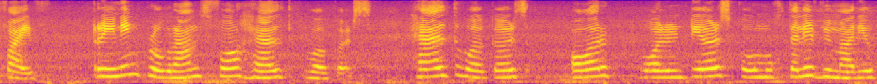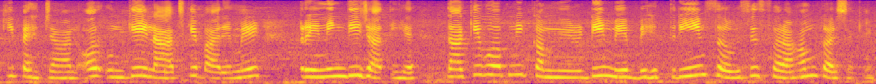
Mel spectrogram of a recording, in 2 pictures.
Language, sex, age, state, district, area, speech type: Urdu, female, 18-30, Delhi, East Delhi, urban, spontaneous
